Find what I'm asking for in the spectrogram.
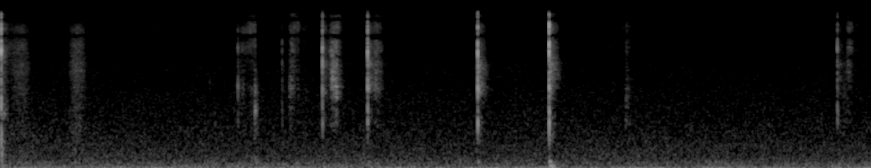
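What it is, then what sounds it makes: Plastic laptop keyboard. Long acrylic nails type and tap on the plastic keys of a black ThinkPad laptop keyboard near the touchpad. Six sharp, bright clicks stand out over faint, scattered ticking, each dying away almost instantly against a quiet background.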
